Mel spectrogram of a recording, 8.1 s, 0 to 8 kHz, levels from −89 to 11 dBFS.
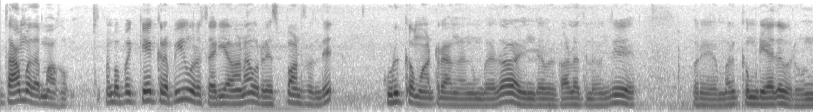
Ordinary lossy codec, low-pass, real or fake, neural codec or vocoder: none; 7.2 kHz; real; none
